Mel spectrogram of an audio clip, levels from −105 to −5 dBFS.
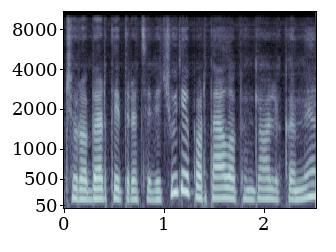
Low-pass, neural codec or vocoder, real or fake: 9.9 kHz; autoencoder, 48 kHz, 128 numbers a frame, DAC-VAE, trained on Japanese speech; fake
